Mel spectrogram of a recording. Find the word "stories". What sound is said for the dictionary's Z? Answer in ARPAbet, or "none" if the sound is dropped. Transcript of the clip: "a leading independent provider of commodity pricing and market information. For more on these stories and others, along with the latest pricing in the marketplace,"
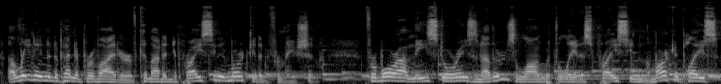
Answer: Z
